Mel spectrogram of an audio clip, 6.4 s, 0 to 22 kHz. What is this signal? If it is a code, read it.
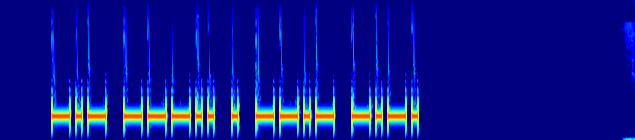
Morse code, heard as a keyed tone, about 20 wpm, 700 Hz. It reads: K8EQC
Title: USA Call Signs - 5 Characters - 20wpm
